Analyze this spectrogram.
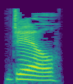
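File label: "jill", British English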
